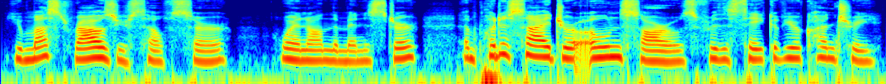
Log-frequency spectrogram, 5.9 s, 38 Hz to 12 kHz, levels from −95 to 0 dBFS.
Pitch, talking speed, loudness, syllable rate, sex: 210 Hz, 215 wpm, -18 LUFS, 5.6 syllables/s, female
